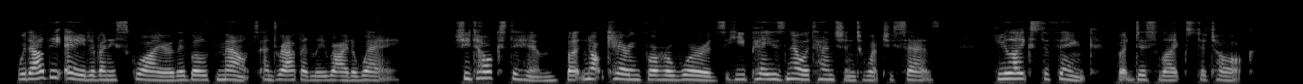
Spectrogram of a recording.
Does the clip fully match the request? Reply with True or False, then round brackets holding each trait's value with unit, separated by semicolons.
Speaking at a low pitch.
False (215 Hz)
